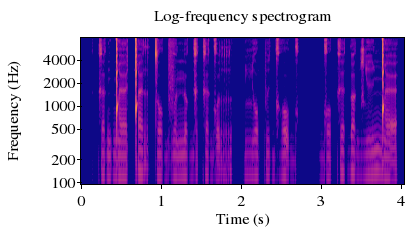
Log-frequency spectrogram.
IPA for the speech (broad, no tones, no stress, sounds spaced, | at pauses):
k ɛ ɡ ŋ͡ǃ ɛ ǃ ɛ r t o ɡ v ɵ n ɵ ɡ ɛ k ɛ ɡ o r | ʎ o p i ɡʱ o ɡ | ɡ o k e ɠ ɜ ɡ ʎ i ŋ͡ǃ ɛ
